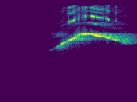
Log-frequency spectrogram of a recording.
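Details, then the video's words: Black-capped lory, a chatty bird that can talk, giving one smooth whistle that sweeps upward, holds high and eases slightly down, lasting nearly a second. "BURUNG NURI KEPALA HITAM GACOR BISA NGOMONG SUPER CEREWET"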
